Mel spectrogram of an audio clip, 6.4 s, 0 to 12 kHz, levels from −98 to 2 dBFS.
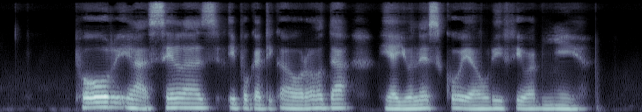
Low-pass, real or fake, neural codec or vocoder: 10.8 kHz; fake; codec, 24 kHz, 0.9 kbps, WavTokenizer, large speech release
